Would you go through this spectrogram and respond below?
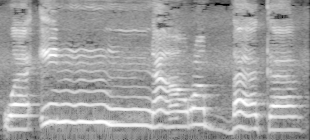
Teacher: Nun bertasydid. Wajib dengung.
